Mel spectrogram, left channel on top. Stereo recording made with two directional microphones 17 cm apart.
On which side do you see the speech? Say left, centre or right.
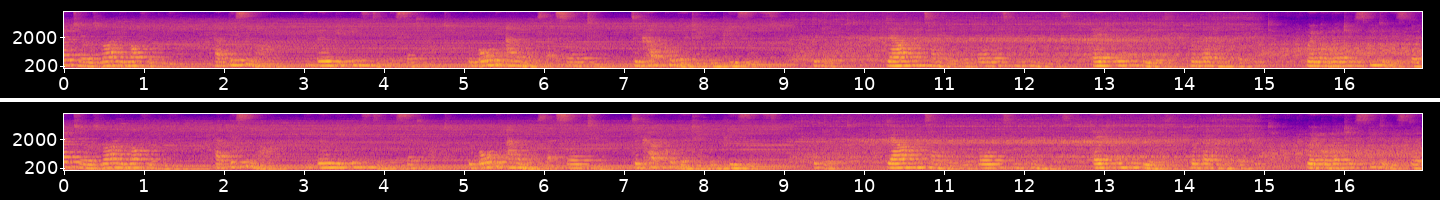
left.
